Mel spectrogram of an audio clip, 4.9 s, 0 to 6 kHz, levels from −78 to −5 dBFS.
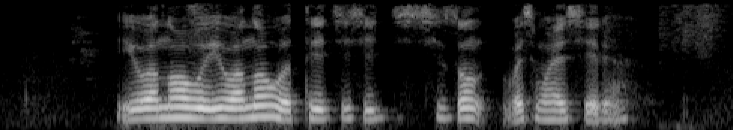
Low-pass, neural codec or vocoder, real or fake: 5.4 kHz; none; real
